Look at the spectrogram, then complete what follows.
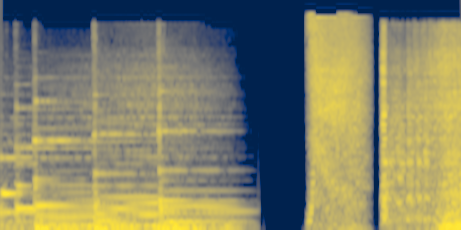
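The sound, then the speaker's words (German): Engines starting at a motorsport event: after a ringing musical chime and a short silence, two loud bursts of rough engine roar follow, separated by a brief gap. “Die Motoren starten und das heißt, die PS Arena ist wieder da.”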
